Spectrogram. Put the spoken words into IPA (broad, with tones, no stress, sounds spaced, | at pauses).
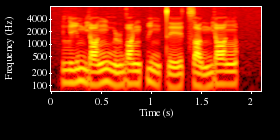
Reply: l i˨˦ m j ɑ˨˦ ŋ u˨˩ ɻ w ɑ˦ ŋ p i˥˨ ŋ t̪ e˨˦ ɪ̯ t͡s ɑ˧ ʊ̯ m j ɑ˦ ŋ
